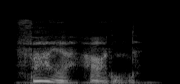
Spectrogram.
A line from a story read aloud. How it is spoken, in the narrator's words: she murmured to Jophiel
